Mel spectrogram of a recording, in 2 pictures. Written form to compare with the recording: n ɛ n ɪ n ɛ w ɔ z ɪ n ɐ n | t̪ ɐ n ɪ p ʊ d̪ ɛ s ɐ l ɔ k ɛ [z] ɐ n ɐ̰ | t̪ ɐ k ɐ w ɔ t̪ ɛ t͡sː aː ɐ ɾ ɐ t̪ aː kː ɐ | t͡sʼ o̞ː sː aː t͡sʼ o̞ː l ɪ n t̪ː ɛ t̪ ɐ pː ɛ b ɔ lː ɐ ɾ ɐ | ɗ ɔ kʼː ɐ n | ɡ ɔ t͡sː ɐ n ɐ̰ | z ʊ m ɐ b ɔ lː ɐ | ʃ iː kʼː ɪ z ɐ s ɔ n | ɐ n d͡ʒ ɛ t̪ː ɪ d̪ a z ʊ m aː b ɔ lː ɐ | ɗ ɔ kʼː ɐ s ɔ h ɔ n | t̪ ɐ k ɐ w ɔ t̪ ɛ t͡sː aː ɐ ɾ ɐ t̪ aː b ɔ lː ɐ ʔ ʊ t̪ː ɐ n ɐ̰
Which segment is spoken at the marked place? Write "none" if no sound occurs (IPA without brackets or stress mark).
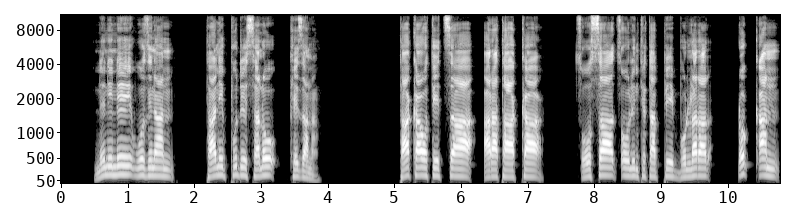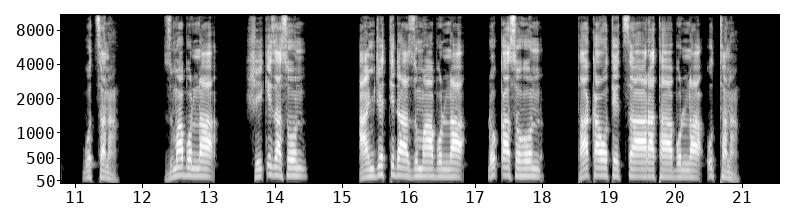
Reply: z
